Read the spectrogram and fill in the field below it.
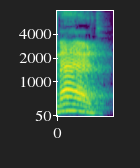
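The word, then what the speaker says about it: مرد: Man, mard. Man is an English word. In Persian we say mard. Mard, 2 syllables.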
